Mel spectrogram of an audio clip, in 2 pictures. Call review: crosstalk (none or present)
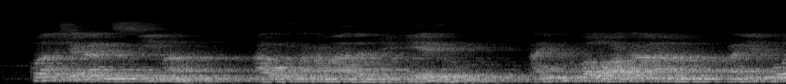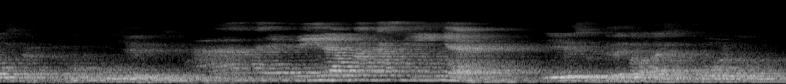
none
